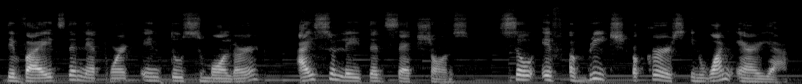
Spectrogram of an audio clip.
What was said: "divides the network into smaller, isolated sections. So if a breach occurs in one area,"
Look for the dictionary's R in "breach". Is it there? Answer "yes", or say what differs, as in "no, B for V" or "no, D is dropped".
yes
